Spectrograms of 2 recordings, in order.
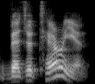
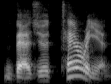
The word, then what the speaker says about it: vegetarian: 이 발음이 테이블이 아니라 vegetable, 채소, 야채란 뜻이고 이렇게 채소를 먹는 사람들이라고 할 때는 vegetarian 이렇게 발음하시면 돼요. 아시겠죠? 그래서 vegetarian, T 액센트 있게 발음하시면 됩니다.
